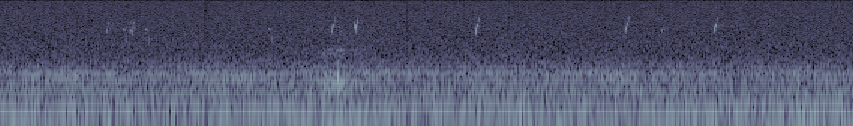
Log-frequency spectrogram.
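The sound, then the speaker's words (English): Short, high chirping calls from one bird in a flock repeat at irregular intervals, several of them over about eight seconds, faint above a steady hiss of background noise, with no one speaking. “And there's one more bird in the flock calling here.”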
